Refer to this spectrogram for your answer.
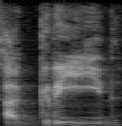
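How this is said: It is said with a marked foreign accent. "agreed em vez de"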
